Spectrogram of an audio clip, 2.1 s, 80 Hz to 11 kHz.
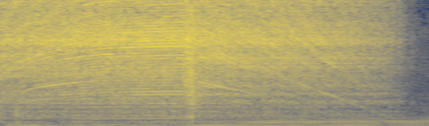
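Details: Car starter motor run through a newly installed starter relay, with key-start current to terminal 86: a steady high electric whirr with a faint low hum runs evenly for two seconds and cuts off cleanly. Normal starter cranking.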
